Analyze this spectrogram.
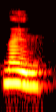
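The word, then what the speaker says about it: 내일: तो ये ई मिडल में तो आपको पता है ये साइलेंट है, ओके, मिडल बिगनिंग में साइलेंट है, तो नै ई ल ल, ये आपका एंडिंग साउंड देगा तो ल, रियल का ल, नै ई ल, नैल नैल नैल नैल मतलब टुमारो टुमारो।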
